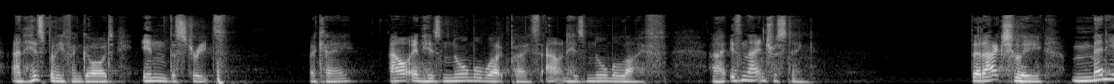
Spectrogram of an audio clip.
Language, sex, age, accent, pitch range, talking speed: English, male, 40-59, British, 135-155 Hz, 140 wpm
